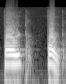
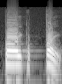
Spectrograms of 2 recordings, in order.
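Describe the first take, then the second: No difference in how they are said.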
